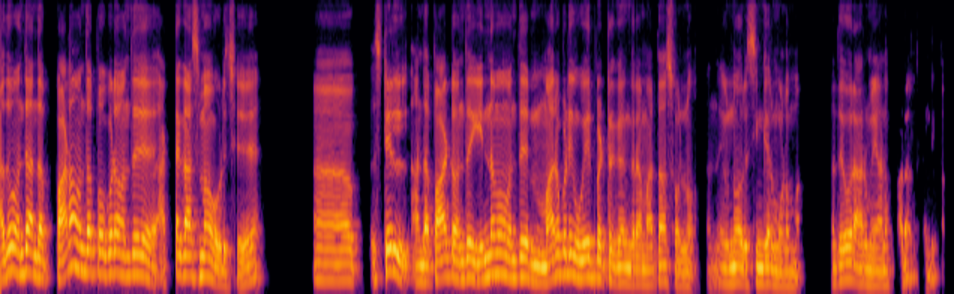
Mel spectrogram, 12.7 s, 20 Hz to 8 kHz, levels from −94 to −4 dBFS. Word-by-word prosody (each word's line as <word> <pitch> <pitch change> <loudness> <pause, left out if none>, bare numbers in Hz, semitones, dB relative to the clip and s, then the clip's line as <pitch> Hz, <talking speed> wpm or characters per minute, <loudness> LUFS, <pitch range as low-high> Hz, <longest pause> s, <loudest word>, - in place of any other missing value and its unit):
அதுவும் 185 +1 +3
வந்து, 170 +3 +3
அந்த 140 -3 +3 0.2
படம் 215 - +3
வந்தப்போ 180 -2 +2
கூட, 170 - +3
வந்து 160 +2 -1 0.4
அட்டகாசமா 155 -2 0
ஓடுச்சு. 100 - -3 1.0
ஆ - - -3 0.8
ஸ்டில் 180 +5 +4 0.2
அந்த 115 0 +3
பாட்டு 140 +2 +3
வந்து, 130 +3 +1 0.2
இன்னமும் 160 +2 +1
வந்து 140 +2 +1 0.3
மறுபடியும் 160 +2 +1
உயிர் 140 +1 +2
பெற்ருக்குங்ற 110 -5 0
மாரி 95 +1 -4
தான் 115 0 -3
சொல்லணும். 90 0 -5 0.2
அந்த - - -13
இன்னொரு 105 -2 +1
சிங்கர் 105 -2 +1
மூலமா. 90 0 -6 0.5
அது 120 - -5
ஒரு 115 - +1
அருமையான 95 -2 -3 0.2
பாடல் 140 0 -7
கண்டிப்பா. 135 0 -14
135 Hz, 145 wpm, -22 LUFS, 105-160 Hz, 1.0 s, ஸ்டில்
